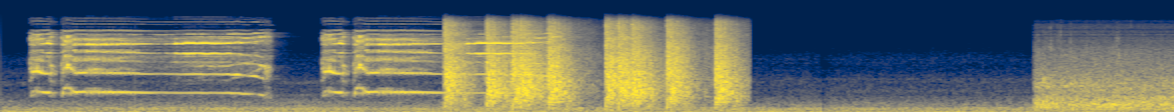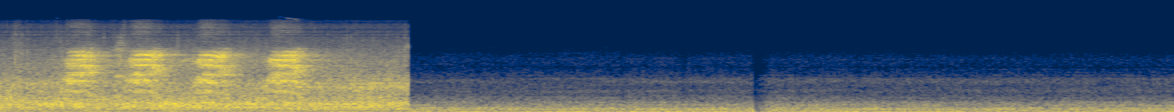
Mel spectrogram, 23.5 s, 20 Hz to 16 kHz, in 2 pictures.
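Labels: At 0.26 seconds, there is the sound of a chicken. Over it, at 4.4 seconds, gunfire is heard. Then, at 10.32 seconds, a crow can be heard.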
